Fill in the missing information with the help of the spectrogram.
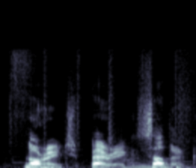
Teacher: W at the start of the final syllable is silent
